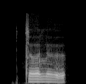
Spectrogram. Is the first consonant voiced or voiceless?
voiceless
